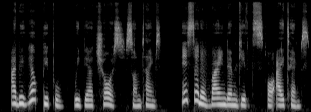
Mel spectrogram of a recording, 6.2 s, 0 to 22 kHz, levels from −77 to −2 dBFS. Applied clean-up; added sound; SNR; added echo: neural mask model DeepFilterNet 3.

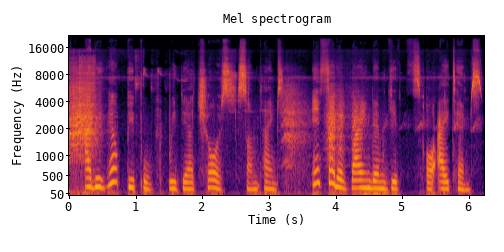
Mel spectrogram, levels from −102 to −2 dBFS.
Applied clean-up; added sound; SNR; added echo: neural mask model RNNoise.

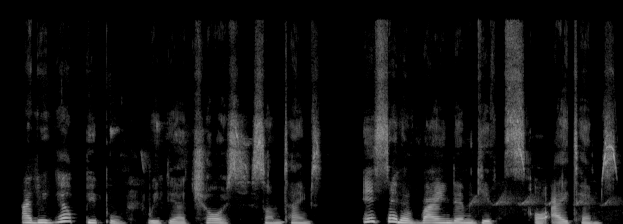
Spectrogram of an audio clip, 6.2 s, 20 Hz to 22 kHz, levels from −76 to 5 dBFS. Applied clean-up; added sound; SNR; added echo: neural mask model Resemble Enhance denoiser.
